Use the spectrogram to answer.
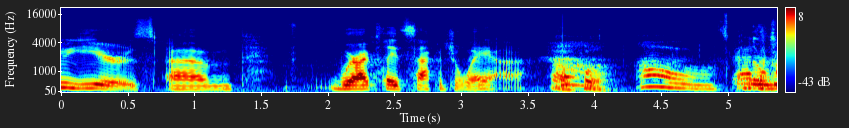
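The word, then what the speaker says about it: Sacagawea: it was and so Saka joa or Saka Goa actually is how you would say it we we've butchered it in the American language um Saga joa and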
